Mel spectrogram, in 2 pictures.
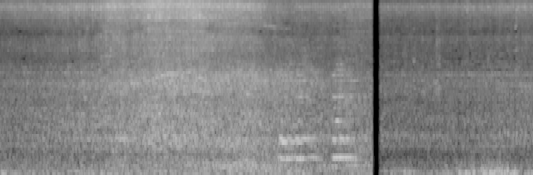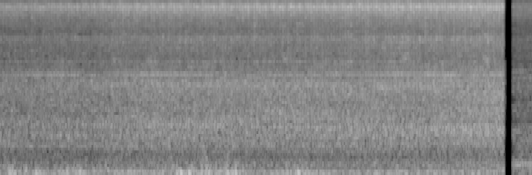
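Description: Mack garbage truck's diesel engine running close by with a steady low rumble. In the first three seconds a hiss swells up and a short two-part squeal sounds, then the sound cuts out for an instant just before four seconds in.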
